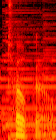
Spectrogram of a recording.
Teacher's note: with a long O sound similar to toco with a slight emphasis on the first syllable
